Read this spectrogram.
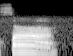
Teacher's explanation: Now when I say Sa, I'm not saying Sa quickly. You want to say, extend that a bit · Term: alif madda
